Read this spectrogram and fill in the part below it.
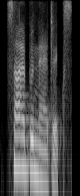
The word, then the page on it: cybernetics: Indian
